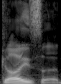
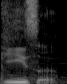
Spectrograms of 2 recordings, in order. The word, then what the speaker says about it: geyser: birthday boy lives hints we have a very famous geezer pronounced geyser not geezer ffs for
